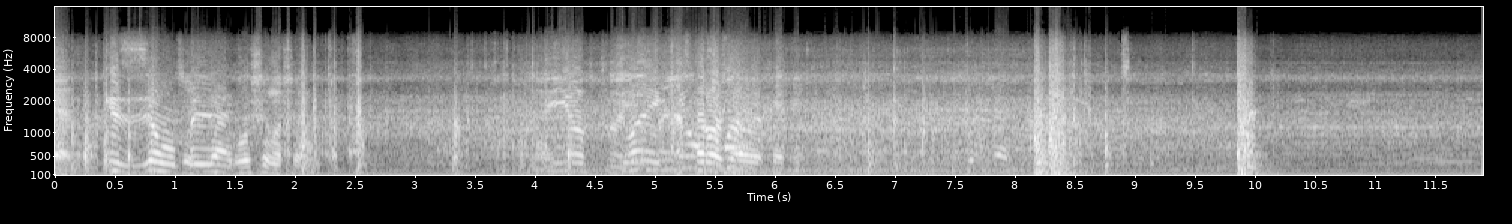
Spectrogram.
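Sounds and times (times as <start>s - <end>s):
muffled voices: 3.3s - 9.1s
loud thumps inside a car: 8.1s - 8.9s, 9.8s - 10.2s.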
